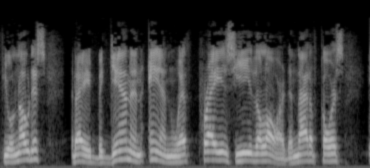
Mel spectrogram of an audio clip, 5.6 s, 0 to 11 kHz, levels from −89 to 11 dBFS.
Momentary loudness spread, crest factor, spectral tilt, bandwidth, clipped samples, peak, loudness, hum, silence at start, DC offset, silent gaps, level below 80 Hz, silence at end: 4 LU; 14 dB; -6 dB/octave; 7.2 kHz; under 0.1%; -6 dBFS; -20 LUFS; none; 0 s; 0.2%; none; -64 dBFS; 0.4 s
